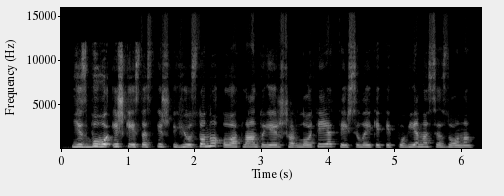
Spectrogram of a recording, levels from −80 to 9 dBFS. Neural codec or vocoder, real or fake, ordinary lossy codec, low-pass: none; real; Opus, 32 kbps; 14.4 kHz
